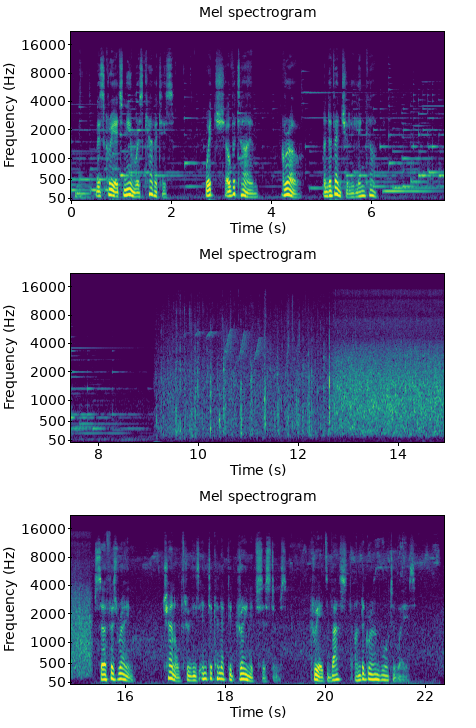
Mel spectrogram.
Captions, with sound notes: This creates numerous cavities, which, over time, grow and eventually link up. (rain pelting) (water rushing) Surface rain channeled through these interconnected drainage systems creates vast underground waterways.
